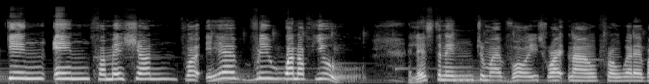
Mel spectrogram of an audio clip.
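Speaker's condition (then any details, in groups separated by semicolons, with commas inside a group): No condition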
